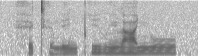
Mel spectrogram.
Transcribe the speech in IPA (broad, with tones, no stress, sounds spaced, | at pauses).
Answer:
h ɪ˨ tʰ ɪ˨ m ɾ i˨ n pʰ i˦ β ĩ˨˦ l aː˦ ɲ uː˦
